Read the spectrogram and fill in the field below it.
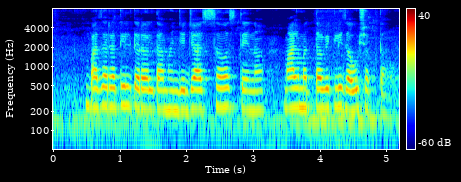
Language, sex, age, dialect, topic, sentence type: Marathi, female, 18-24, Southern Konkan, banking, statement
